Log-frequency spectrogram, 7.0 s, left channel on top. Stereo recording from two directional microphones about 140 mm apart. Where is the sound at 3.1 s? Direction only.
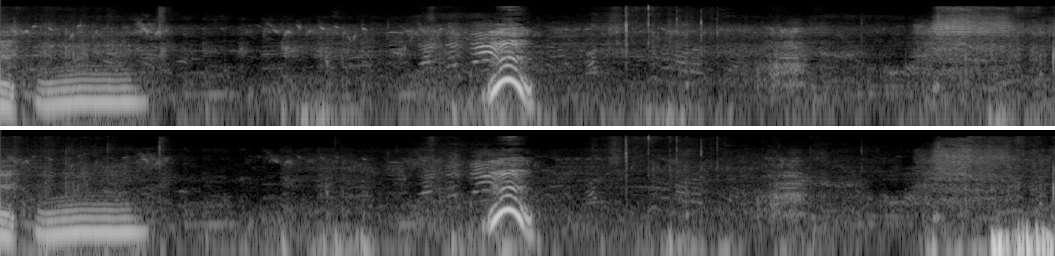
20° left (ahead or behind).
